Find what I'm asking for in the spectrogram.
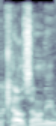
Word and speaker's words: calzone: Hey, did you know calzone rhymes with baloney? – Almost.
